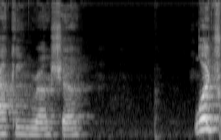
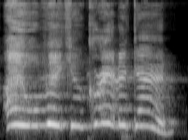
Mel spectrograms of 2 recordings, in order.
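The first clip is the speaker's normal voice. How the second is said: much higher put-on voice for the mustached leader; mock dictator; 11 semitones higher than usual. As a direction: ham up a pompous promise. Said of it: "a funny guy with a mustache says".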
